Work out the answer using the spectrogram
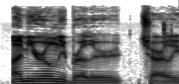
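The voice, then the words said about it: Exaggeratedly deep character voice. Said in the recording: “listen to how deep my voice has already gotten ... it's already like dropped like six or seven octaves”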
